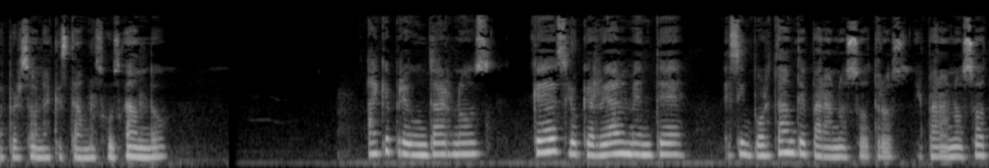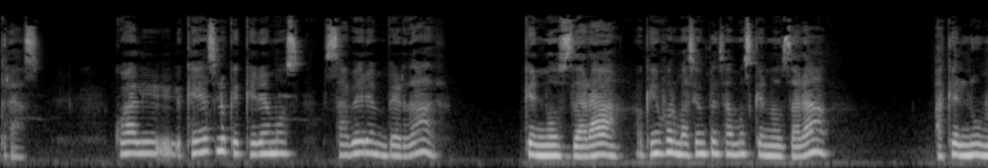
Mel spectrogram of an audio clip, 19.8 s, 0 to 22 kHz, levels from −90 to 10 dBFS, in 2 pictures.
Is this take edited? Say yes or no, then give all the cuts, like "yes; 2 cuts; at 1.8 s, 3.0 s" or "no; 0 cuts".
yes; 1 cut; at 15.1 s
